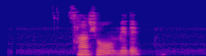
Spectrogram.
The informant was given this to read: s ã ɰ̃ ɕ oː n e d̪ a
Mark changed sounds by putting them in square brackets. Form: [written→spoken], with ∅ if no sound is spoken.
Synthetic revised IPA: s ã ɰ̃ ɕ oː [n→m] e d̪ [a→e]

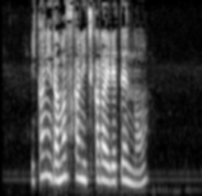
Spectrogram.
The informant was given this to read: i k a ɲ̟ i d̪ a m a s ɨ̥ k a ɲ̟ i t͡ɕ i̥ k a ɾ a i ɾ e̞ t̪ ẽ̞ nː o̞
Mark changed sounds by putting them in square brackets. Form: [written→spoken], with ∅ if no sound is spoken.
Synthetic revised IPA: i k a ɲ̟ i d̪ a m a s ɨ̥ k a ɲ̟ i t͡ɕ i̥ k a ɾ a i ɾ e̞ t̪ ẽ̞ nː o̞

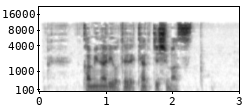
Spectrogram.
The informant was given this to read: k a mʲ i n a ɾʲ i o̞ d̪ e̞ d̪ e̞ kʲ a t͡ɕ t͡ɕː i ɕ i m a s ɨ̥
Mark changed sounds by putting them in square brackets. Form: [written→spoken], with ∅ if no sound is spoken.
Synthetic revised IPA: k a mʲ i n a ɾʲ i o̞ [d̪→t̪] e̞ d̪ e̞ kʲ a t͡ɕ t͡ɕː i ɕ i m a s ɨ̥

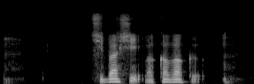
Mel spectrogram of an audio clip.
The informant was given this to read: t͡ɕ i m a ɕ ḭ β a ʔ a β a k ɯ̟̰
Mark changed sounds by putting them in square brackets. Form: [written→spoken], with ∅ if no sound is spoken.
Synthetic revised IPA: t͡ɕ i [m→b] a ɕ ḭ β a [ʔ→k] a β a k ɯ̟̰

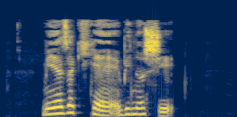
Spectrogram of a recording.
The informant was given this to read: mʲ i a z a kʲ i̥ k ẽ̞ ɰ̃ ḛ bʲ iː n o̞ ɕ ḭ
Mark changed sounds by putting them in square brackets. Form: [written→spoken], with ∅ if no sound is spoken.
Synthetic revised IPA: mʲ i a z a kʲ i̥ k ẽ̞ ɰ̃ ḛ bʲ [iː→i] n o̞ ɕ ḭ

